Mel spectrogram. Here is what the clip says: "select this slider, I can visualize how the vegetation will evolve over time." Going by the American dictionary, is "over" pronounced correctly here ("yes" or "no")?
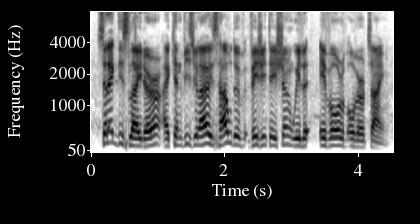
yes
